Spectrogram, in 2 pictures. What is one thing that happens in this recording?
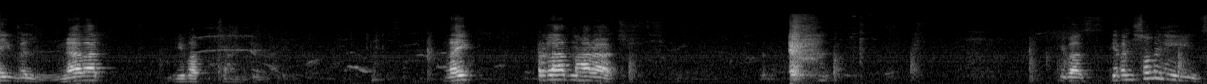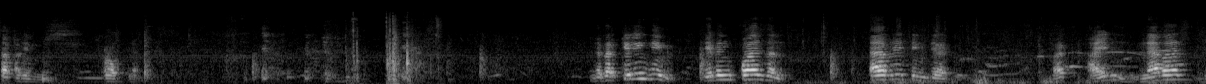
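An elderly man speaks calmly into a microphone, with pauses between phrases.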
